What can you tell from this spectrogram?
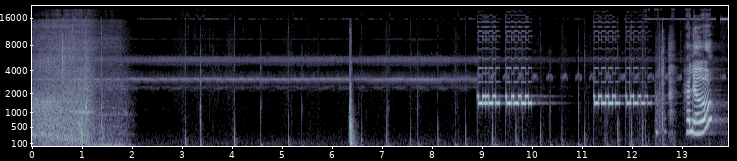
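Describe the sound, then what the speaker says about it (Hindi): A telephone rings in a domestic scene, repeated electronic trill bursts coming in clusters in the latter half after a quieter stretch with faint ticking, loud and close, preceded by talking and music at the start. "दीदी, तुम्हारा फोन है।"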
